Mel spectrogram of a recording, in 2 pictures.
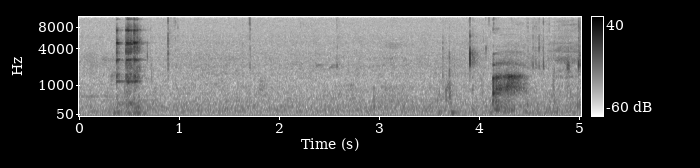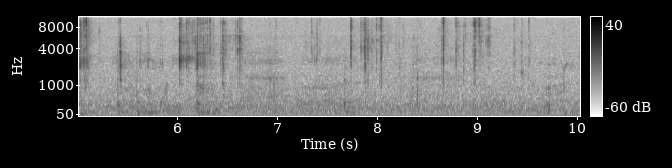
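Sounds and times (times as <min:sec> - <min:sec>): eggshell crackling: 0:03.9 - 0:10.0.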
